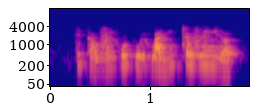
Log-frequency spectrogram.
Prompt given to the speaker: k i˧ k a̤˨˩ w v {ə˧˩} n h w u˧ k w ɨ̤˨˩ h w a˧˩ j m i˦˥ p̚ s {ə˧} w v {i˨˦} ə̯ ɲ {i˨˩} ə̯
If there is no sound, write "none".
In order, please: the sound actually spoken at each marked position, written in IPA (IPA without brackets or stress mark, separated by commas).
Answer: ə˧˩, ə˧, i˧, i˧˩˨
